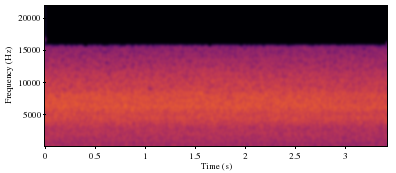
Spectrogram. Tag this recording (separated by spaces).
stationary wind noise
